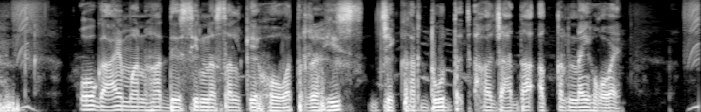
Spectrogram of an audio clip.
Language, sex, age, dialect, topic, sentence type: Chhattisgarhi, male, 31-35, Eastern, agriculture, statement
